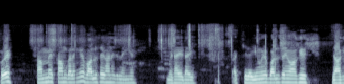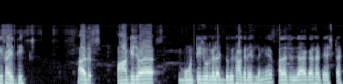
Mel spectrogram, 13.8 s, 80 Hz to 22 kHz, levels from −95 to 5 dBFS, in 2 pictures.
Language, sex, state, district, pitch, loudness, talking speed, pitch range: Hindi, male, Uttar Pradesh, Jyotiba Phule Nagar, 135 Hz, -15 LUFS, 180 wpm, 125-150 Hz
